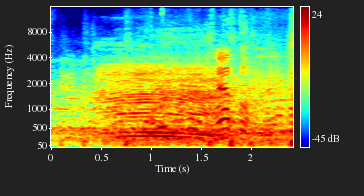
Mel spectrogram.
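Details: Market-day scene at Ambari, Dinajpur, Bangladesh, on 11 May 2026 as Sahiwal bull calves are sold: a moderate, even moo of about one second rises out of the background, with a busy crowd and nearby voices haggling.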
